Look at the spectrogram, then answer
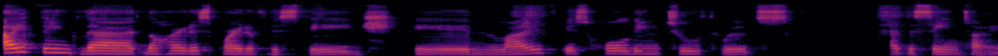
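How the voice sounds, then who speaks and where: Spoken at a very slow pace with a non-native accent, the voice shows ordinary pitch variation. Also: woman, medium pitch for a woman. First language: not English. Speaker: vlogger. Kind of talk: personal reflection vlog. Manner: hesitant, with fillers and repetitions; slow, thoughtful.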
